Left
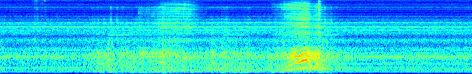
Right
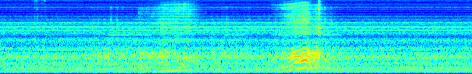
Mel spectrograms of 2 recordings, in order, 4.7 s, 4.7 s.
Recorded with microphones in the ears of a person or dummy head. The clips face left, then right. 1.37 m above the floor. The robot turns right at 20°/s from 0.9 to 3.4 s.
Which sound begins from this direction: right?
A zipper, at 1.4 s.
